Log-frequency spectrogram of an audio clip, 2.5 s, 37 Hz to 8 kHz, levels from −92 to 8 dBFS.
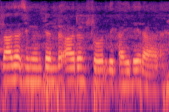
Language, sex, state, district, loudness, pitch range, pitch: Hindi, male, Haryana, Charkhi Dadri, -16 LUFS, 140-160 Hz, 155 Hz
